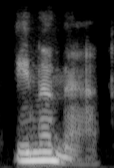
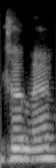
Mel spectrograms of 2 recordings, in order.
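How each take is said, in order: First: The T after N is dropped. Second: The T after N is clearly pronounced. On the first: "but it is like a internet" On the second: "in India, we say internet"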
